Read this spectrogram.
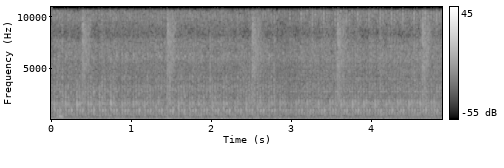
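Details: Astra van diesel just after an engine change (original had boiled), first run once fuel reached it: steady idle clatter with an even low rumble, running sweetly apart from a possible slight misfire at low revs, perhaps from injectors.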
